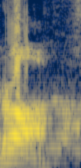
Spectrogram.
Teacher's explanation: আর রটা হচ্ছে কম্পনজাত। র উচ্চারণের সময় জিহ্বার অগ্রভাগ কি হবে? একটু কম্পিত হবে।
